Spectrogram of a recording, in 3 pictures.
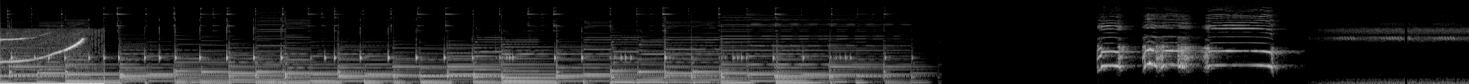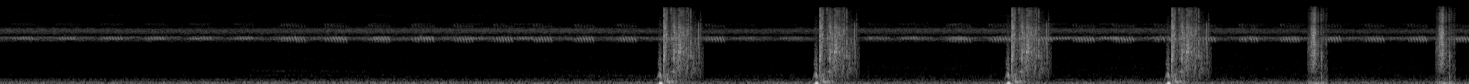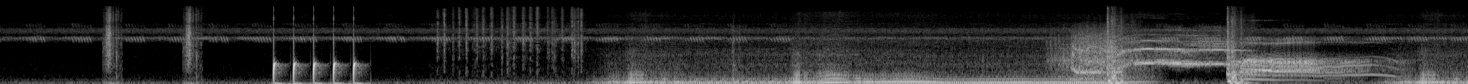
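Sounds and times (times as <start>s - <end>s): rooster crowing: 11.0s - 13.1s
sharp clicks: 33.7s - 35.3s.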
